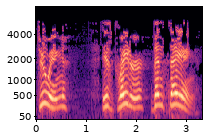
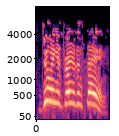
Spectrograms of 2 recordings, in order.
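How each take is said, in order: First: Slow, deliberate phrase; slow emphasis. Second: "Doing" hit high and loud; stress on Doing. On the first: Pastor to church, slow deliberate emphasis. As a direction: draw the phrase out slowly. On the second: Pastor drilling the point, stressing "Doing". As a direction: punch the word "Doing". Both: Shown as a demonstration.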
